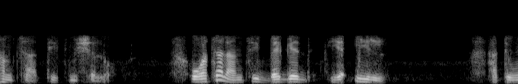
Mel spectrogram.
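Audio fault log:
Throughout, Speex codec: the speech carries heavy coding damage of a kind that fits a low Speex setting of around 8 kbps. A CELP coder models the vocal tract and spends very few bits on the excitation signal, so the voice comes through noisy and hoarse. The band also sits at a telephone-like 200 Hz to 3.5 kHz, with nothing above 3.8 kHz, so sibilants and upper detail are missing.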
